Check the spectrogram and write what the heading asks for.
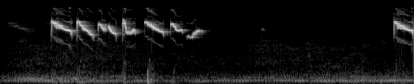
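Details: Caged white-eye in full gacor song, meant to prompt other white-eyes to open their beaks and sing: one quick phrase of about seven shrill descending whistles, then a faint steady hum before the next phrase begins.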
